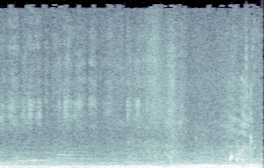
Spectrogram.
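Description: A teacher writing on the board during a precis-writing lesson: faint, continuous scratching strokes at a low level with no clear breaks, heard at a slight distance.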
